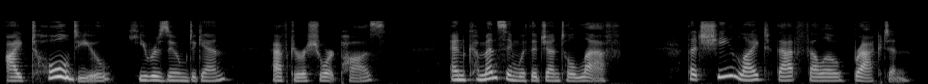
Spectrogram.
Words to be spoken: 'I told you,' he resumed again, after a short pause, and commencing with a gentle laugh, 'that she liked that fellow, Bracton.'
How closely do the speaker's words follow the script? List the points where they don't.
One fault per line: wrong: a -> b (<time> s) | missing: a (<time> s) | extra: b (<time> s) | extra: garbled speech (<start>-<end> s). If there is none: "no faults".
no faults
